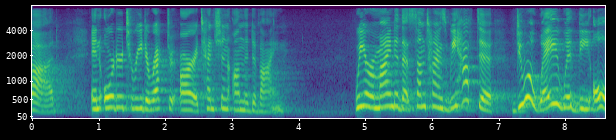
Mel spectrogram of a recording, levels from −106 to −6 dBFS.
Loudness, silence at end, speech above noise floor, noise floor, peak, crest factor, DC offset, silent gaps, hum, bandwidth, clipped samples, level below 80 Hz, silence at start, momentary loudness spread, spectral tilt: -22 LUFS; 0 s; 41 dB; -63 dBFS; -6 dBFS; 16 dB; under 0.1%; none; none; 7.6 kHz; under 0.1%; -84 dBFS; 0 s; 12 LU; -3 dB/octave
